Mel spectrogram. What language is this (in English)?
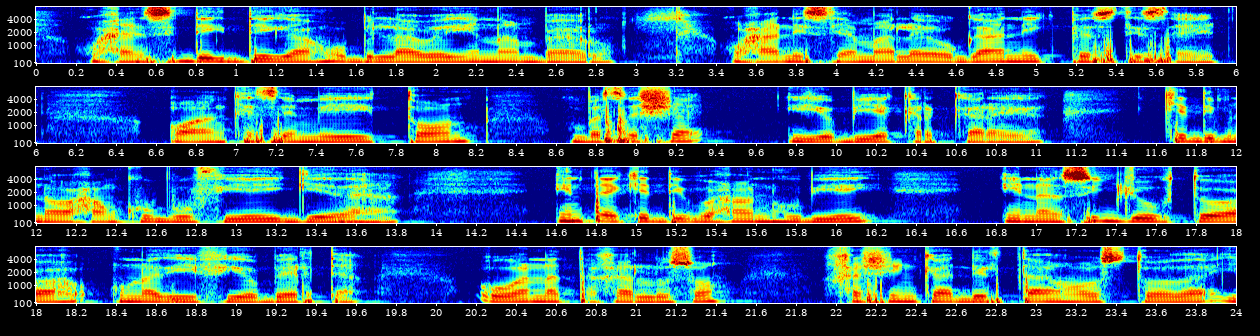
Somali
